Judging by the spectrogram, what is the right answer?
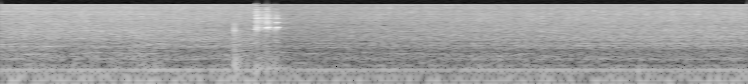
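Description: Diced onions sizzling steadily in hot oil in a hammered metal kadai, frying toward golden brown. Just before two seconds in, a quick few clacks of the wooden spatula against the pan are the loudest sound.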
